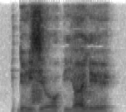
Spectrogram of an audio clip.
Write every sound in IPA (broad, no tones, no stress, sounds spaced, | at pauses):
ɗ i zʲ o | j ɜ lʲ e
